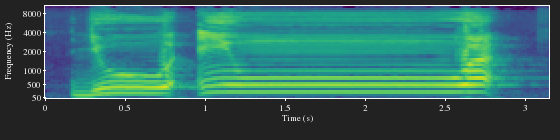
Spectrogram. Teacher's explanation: suara kita sebagiannya masuk ke rongga hidung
